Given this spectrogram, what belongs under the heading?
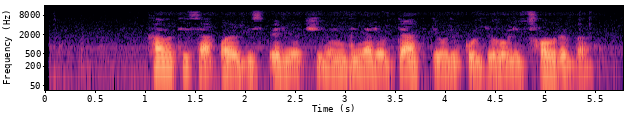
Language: Georgian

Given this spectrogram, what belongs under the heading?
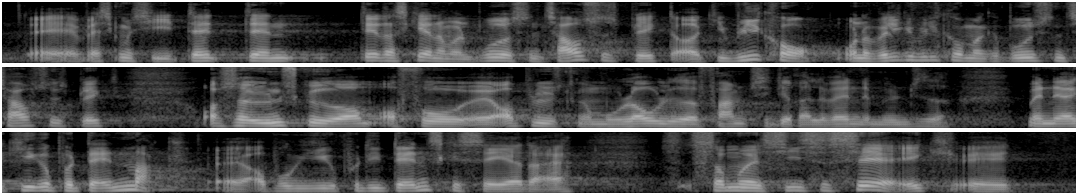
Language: Danish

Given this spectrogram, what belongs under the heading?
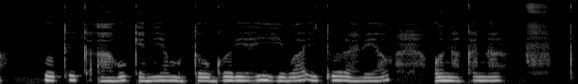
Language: Kikuyu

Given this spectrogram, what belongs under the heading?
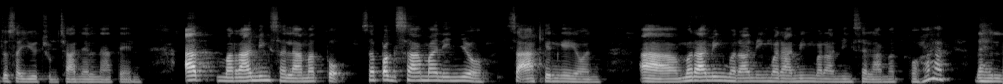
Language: Filipino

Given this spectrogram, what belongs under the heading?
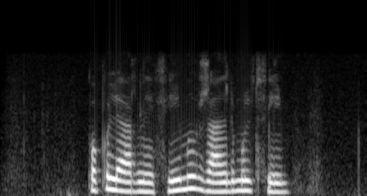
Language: Russian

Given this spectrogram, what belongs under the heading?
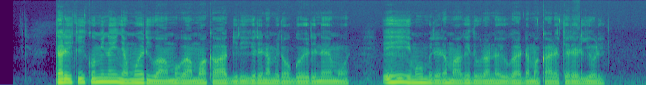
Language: Kikuyu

